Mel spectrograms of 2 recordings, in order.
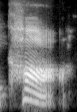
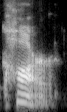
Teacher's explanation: most dialects in the UK are non-rhotic, which means they would say caw instead of car.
